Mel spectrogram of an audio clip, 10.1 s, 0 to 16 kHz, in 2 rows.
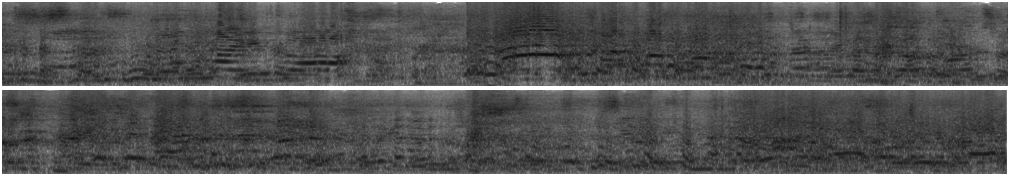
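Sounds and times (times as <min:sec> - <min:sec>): girls chattering: 0:00.0 - 0:10.0.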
